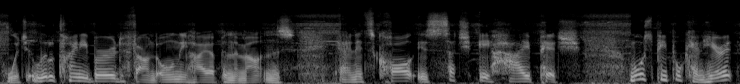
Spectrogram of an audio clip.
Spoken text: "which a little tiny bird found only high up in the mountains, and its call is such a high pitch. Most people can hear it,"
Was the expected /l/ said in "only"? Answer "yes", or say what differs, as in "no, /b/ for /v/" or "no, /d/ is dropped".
yes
